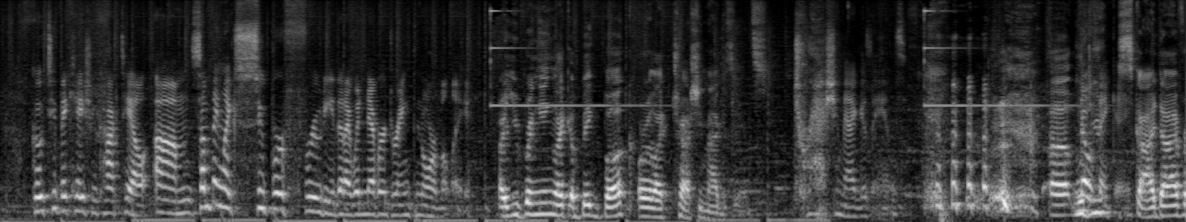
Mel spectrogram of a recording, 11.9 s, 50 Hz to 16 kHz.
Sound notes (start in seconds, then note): 4.8 ding; 9.2 ding; 9.3 laughter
